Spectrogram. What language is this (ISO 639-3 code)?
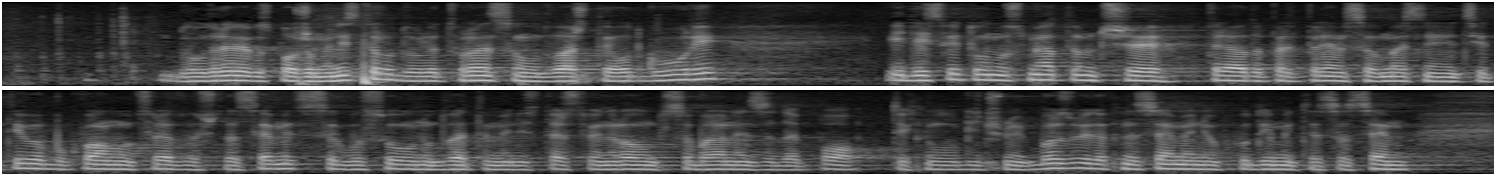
bul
